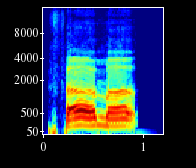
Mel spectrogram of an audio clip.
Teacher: Huruf sa kita keluarkan hujung lidah kita sikit je, hujung lidah saja ya.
